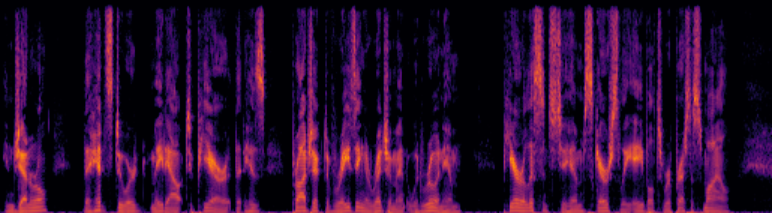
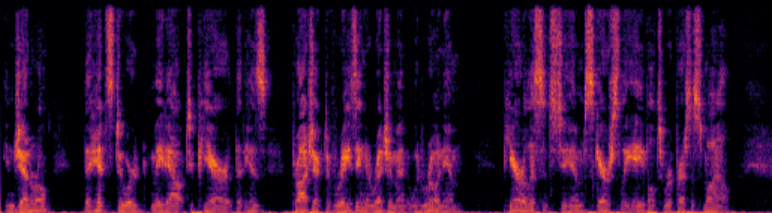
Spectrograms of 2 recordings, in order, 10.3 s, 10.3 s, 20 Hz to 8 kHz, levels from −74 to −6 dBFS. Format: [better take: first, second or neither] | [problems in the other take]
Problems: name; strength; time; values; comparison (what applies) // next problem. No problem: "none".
first | room echo; dies away in 0.2 s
